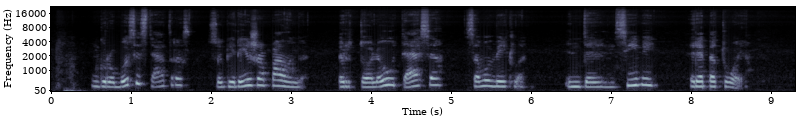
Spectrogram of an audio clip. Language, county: Lithuanian, Vilnius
